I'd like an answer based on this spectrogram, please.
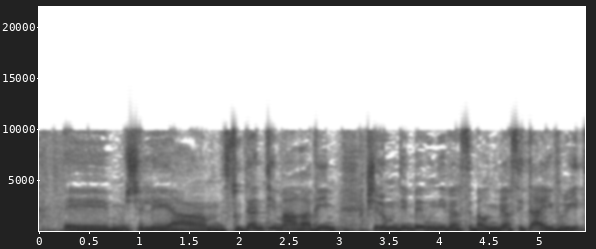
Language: Hebrew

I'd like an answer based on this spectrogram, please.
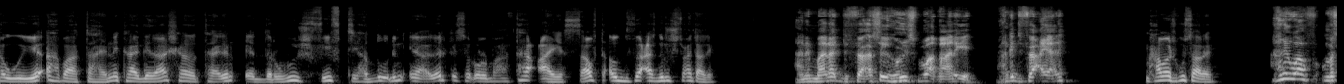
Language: Arabic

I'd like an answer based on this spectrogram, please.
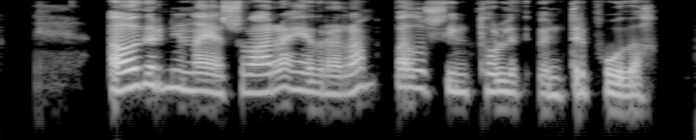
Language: Icelandic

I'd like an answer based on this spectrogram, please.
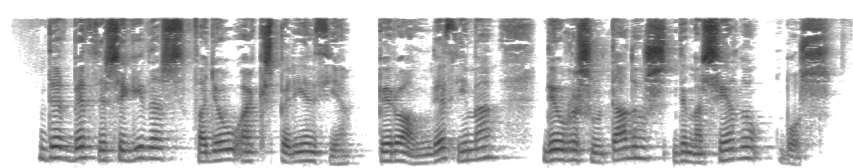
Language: Galician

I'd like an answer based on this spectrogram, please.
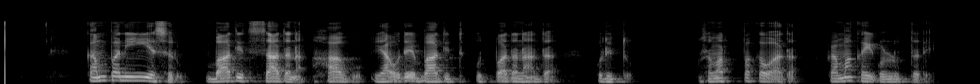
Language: Kannada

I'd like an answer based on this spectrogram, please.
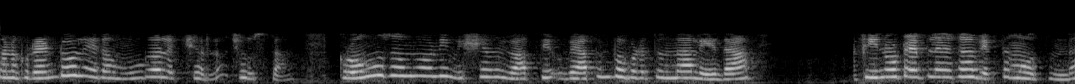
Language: Telugu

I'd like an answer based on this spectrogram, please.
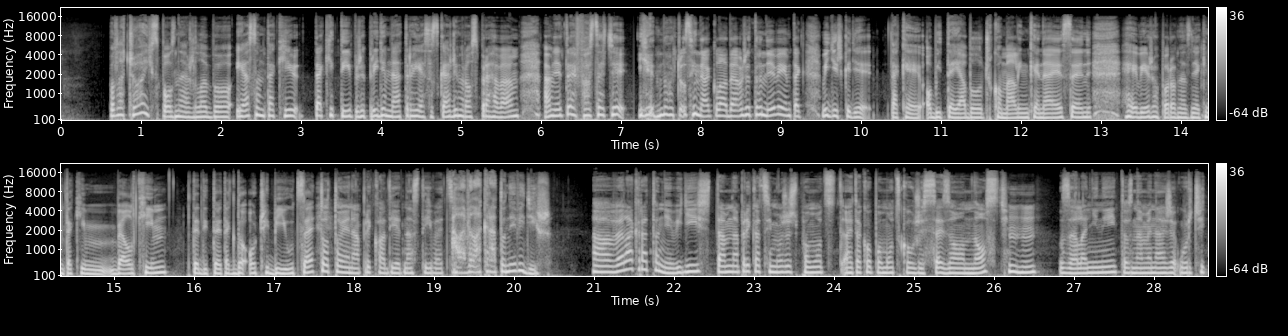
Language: Slovak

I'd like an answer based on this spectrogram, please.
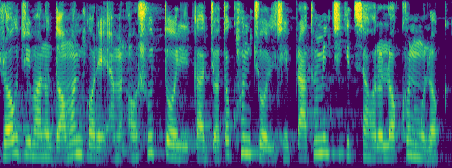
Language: Bangla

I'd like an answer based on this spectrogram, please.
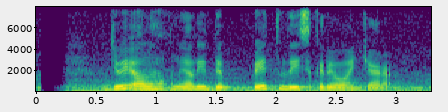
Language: Sundanese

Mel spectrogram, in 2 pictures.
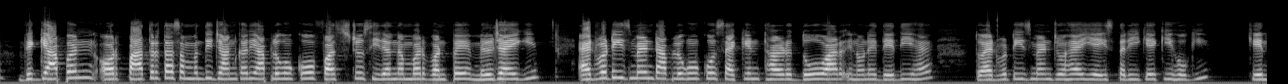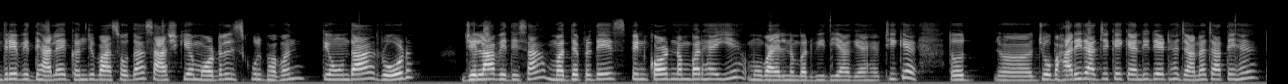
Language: Hindi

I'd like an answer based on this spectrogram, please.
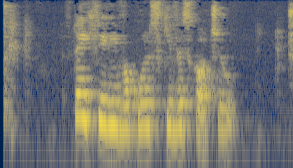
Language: Polish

